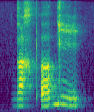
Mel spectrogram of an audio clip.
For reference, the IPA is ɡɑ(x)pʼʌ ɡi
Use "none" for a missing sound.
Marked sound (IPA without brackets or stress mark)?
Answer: x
